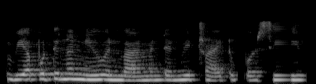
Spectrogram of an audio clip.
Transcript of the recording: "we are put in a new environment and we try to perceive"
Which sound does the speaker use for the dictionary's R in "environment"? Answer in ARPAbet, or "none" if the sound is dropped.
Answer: R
